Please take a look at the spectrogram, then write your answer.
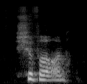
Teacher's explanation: you hear irish speakers pronounce it more with an emphasis on the first syllable siobhan i suppose it depends again on dialect so yeah i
